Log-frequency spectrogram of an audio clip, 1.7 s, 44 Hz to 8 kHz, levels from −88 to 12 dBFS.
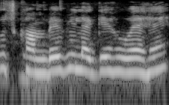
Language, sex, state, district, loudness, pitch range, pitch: Hindi, female, Chhattisgarh, Sarguja, -15 LUFS, 225-245 Hz, 235 Hz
